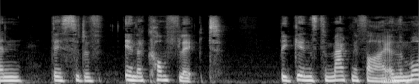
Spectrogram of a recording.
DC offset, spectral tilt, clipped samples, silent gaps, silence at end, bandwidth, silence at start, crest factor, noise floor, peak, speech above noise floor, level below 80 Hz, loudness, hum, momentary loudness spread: under 0.1%; -5.5 dB/octave; under 0.1%; none; 0 s; 10.5 kHz; 0 s; 12 dB; -48 dBFS; -2 dBFS; 36 dB; -46 dBFS; -15 LUFS; none; 8 LU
